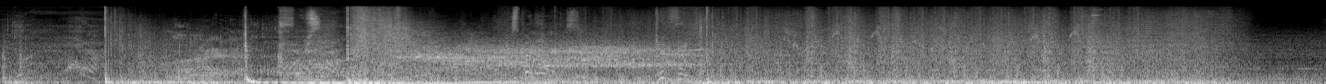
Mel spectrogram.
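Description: Magic spells crackle and burst with loud booms.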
